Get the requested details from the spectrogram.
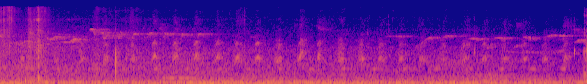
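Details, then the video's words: Indochinese ground squirrel calling near its nest: a quick series of short, sharp chips, about three each second, steady in pitch. Thin higher whistles and a low rural rumble sit beneath. "เสียงฮ้องกระจ้อน พามาเบิ่งรังกระจ้อน"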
